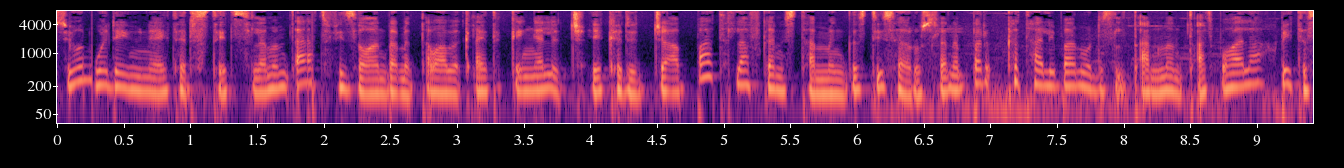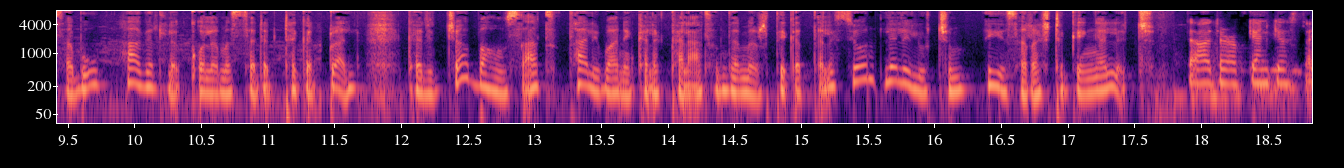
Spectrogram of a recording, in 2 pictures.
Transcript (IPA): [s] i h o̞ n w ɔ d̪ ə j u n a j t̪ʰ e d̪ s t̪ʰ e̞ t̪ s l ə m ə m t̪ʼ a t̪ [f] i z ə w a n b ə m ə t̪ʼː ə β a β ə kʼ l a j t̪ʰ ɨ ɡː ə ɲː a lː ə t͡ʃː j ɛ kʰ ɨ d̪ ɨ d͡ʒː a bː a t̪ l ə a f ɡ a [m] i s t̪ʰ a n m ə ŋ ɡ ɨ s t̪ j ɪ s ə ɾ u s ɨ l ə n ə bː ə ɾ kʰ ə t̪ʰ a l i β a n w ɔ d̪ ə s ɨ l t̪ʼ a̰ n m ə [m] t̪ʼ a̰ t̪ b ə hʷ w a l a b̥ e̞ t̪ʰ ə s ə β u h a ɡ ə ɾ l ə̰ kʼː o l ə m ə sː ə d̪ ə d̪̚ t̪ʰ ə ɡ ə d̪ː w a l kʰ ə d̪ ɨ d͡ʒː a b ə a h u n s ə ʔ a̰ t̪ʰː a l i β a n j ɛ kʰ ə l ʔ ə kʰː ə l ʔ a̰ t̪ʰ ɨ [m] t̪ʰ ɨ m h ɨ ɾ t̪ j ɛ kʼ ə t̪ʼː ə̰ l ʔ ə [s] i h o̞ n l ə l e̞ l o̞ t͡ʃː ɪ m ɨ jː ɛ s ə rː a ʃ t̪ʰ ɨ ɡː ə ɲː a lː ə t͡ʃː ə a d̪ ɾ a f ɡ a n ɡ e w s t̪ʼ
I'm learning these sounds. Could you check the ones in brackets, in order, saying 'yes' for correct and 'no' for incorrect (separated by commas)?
yes, yes, no, yes, no, yes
